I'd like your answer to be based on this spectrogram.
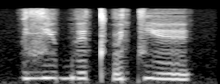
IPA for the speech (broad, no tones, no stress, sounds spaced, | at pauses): zʲ ɵ b e tʼ ɵ tʲ e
